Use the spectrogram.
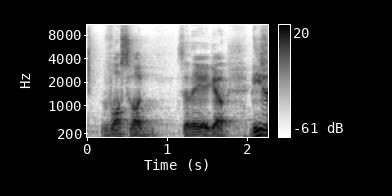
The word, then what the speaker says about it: Voskhod: enough for YouTube shaving Voskhod not voshkod Voskhod so there you go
